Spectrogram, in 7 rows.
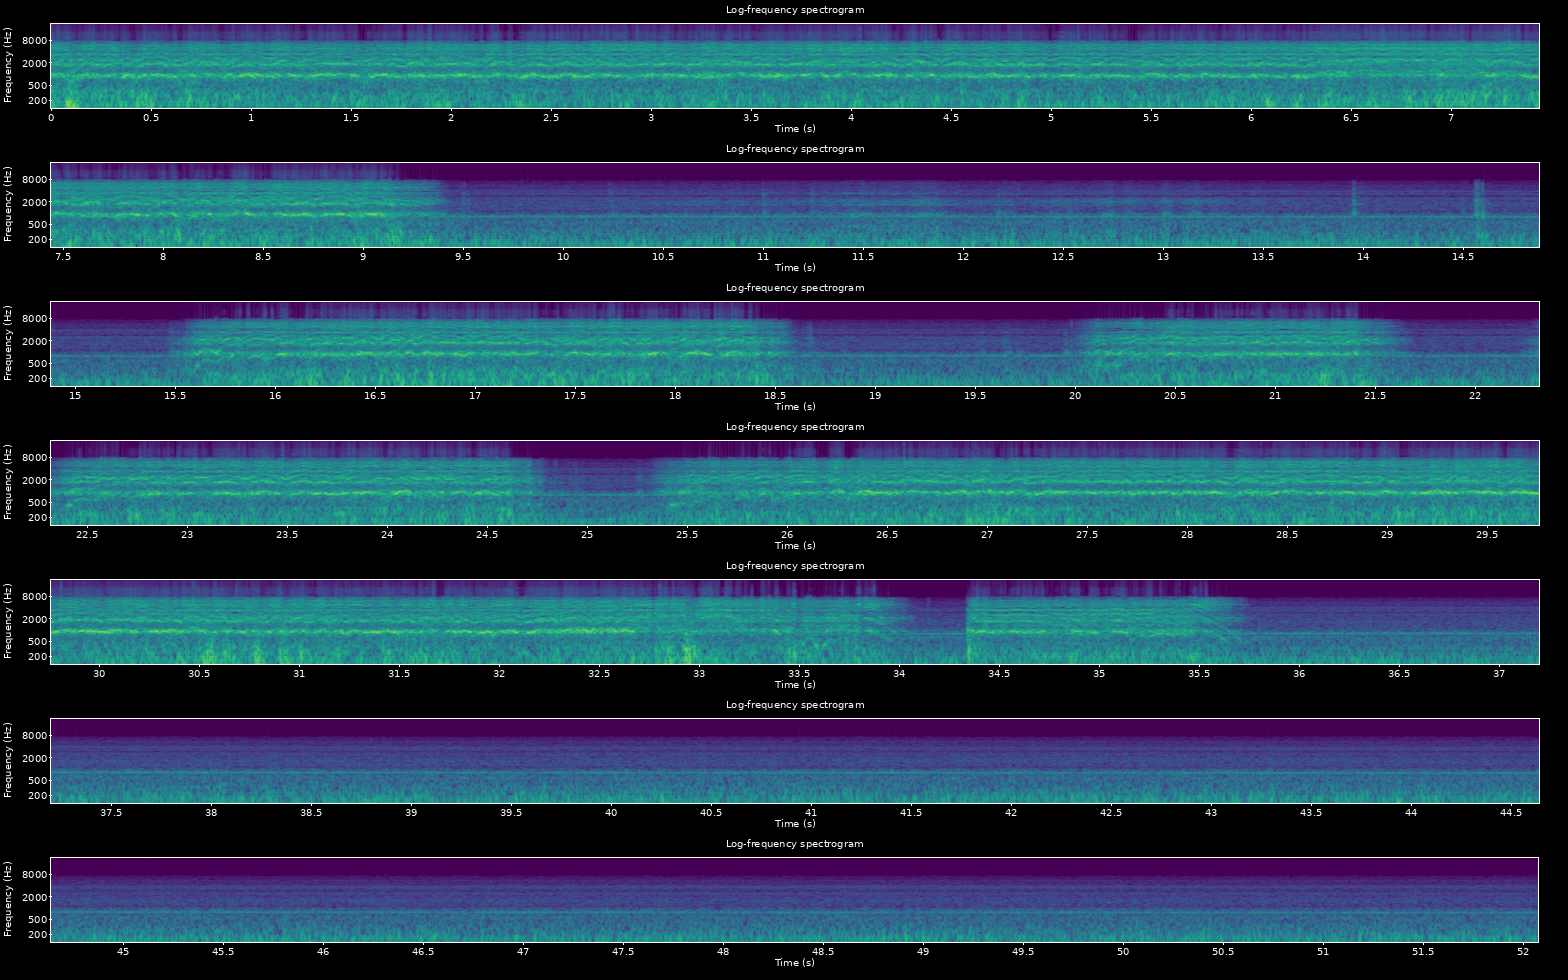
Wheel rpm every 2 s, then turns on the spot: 220, 230, 230, 270, 150, 0, 10, 30, 210, 80, 120, 140, 130, 210, 230, 230, 260, 170, 0, 0, 0, 0, 0, 0, 0, 0.
18-20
